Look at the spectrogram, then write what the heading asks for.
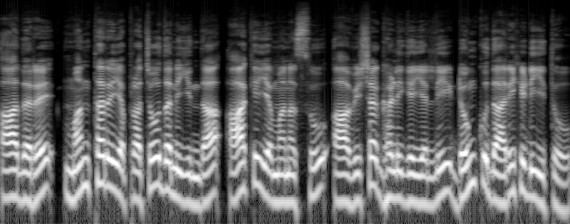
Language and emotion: Kannada, neutral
